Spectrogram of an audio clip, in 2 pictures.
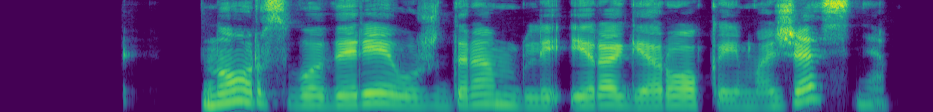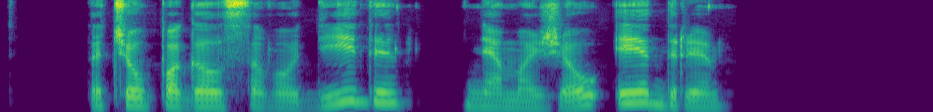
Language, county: Lithuanian, Šiauliai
